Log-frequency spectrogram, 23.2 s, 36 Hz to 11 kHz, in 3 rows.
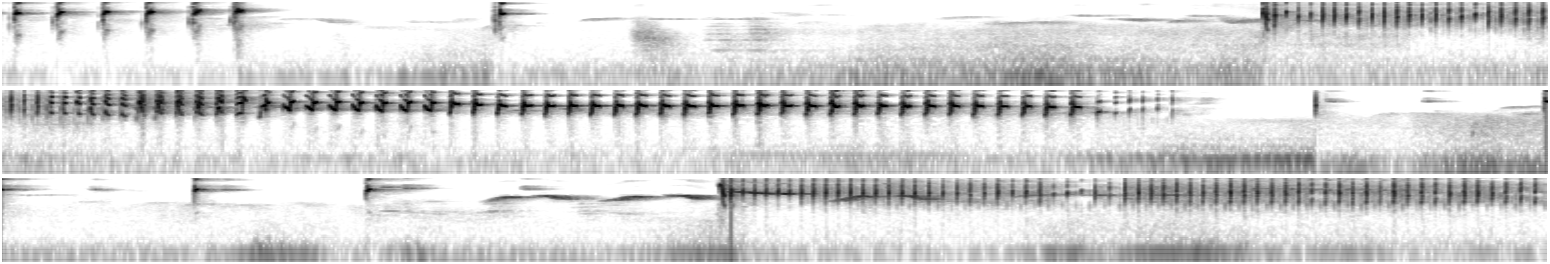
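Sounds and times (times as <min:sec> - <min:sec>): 
lovebird song with buzzy chattering trill: 0:00.0 - 0:01.3, 0:06.3 - 0:14.4, 0:16.4 - 0:16.7, 0:17.3 - 0:18.3, 0:19.0 - 0:23.1.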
